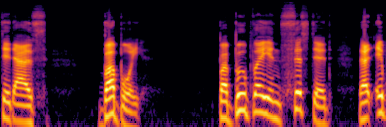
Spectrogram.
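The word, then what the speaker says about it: bubly: customer and a convenience store clerk who properly pronounced it as Bubbly.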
